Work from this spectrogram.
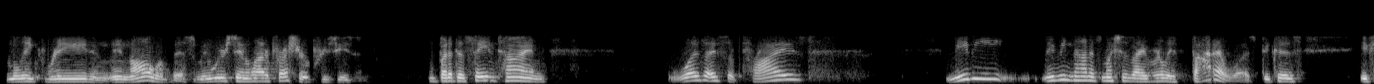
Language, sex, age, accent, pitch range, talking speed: English, male, 40-59, American, 125-170 Hz, 170 wpm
